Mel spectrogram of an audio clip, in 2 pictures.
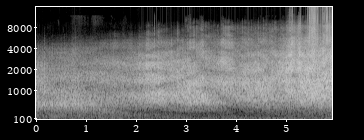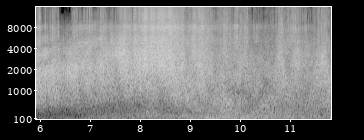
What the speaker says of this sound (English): The Polish Air Force Su-22M Fitter was a late addition to the flying programme, flying as a solo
